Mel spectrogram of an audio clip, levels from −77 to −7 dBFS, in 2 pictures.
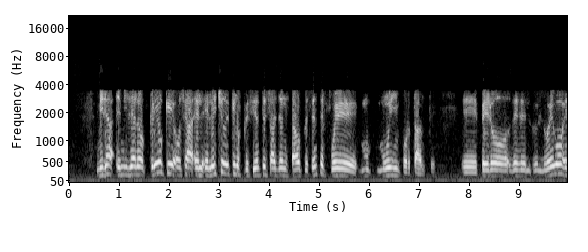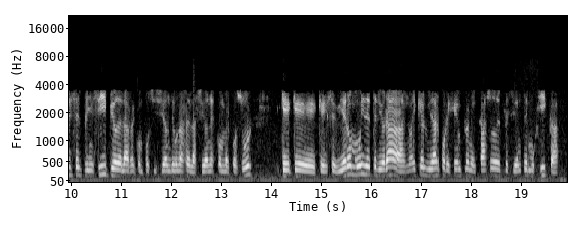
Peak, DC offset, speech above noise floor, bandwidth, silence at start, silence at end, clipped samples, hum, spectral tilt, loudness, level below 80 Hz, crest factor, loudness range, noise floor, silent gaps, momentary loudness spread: -6 dBFS; under 0.1%; 30 dB; 5.8 kHz; 0.55 s; 0.2 s; under 0.1%; 50 Hz at -55 dBFS; -6.5 dB/octave; -21 LUFS; -54 dBFS; 16 dB; 4 LU; -51 dBFS; none; 9 LU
